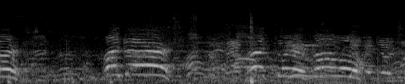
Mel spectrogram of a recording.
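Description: Speech only: men's voices talking, with other voices in the background.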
